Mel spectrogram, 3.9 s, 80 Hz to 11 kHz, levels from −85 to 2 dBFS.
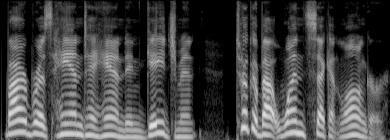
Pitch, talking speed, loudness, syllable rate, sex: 200 Hz, 155 wpm, -17 LUFS, 5.5 syllables/s, female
